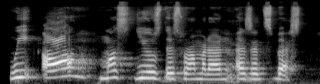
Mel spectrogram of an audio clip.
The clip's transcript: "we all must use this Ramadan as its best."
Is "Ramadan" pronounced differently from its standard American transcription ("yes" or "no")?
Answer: no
